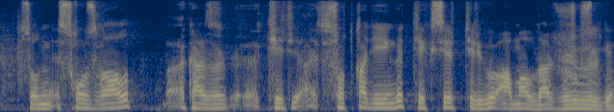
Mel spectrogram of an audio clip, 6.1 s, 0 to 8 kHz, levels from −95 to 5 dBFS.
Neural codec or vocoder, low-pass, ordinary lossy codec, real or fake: none; none; none; real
